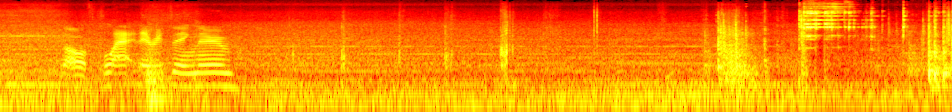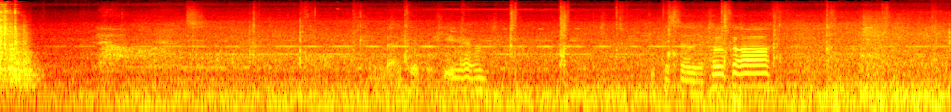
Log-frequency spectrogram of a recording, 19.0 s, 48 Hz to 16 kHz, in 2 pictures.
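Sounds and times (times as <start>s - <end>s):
truck engine running: 0.0s - 19.0s
metal clanks and knocks: 7.0s - 10.0s.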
